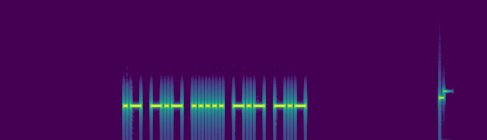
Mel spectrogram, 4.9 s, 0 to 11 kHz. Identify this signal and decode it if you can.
Morse code, heard as a keyed tone, about 34 wpm, 700 Hz. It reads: AK5KK
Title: USA Call Signs Repeated 2x 35wpm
